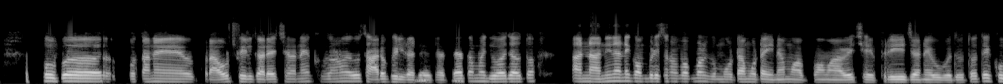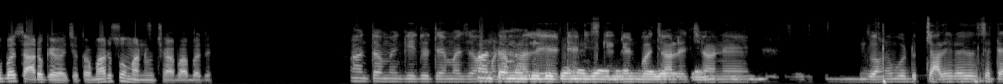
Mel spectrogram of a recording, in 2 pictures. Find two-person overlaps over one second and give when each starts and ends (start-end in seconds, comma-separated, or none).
14.8-17.1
